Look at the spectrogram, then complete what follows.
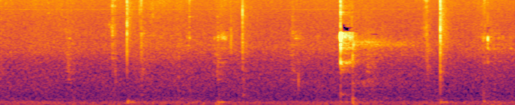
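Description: Small fly-tying scissors snipping at a streamer's wool head, a scatter of short, quiet cuts and clicks. About four and a half seconds in comes one sharper, louder metallic click that rings briefly.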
